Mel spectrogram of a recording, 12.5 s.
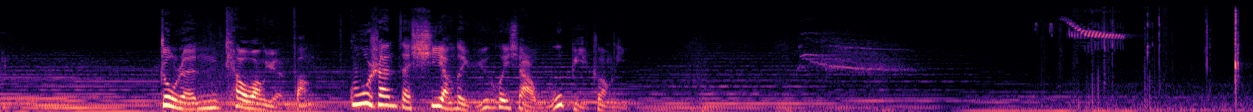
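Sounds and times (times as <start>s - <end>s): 
speech: 1.6s - 6.4s
thrush chirping at a mountain at sunset: 8.0s - 9.2s, 10.4s - 11.4s.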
